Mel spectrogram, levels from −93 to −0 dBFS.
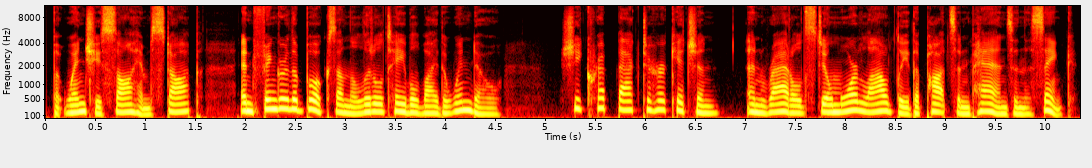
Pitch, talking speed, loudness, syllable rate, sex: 175 Hz, 195 wpm, -18 LUFS, 4.7 syllables/s, female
